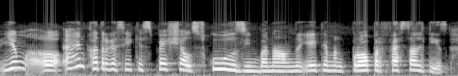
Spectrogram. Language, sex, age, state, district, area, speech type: Kashmiri, other, 18-30, Jammu and Kashmir, Budgam, rural, spontaneous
